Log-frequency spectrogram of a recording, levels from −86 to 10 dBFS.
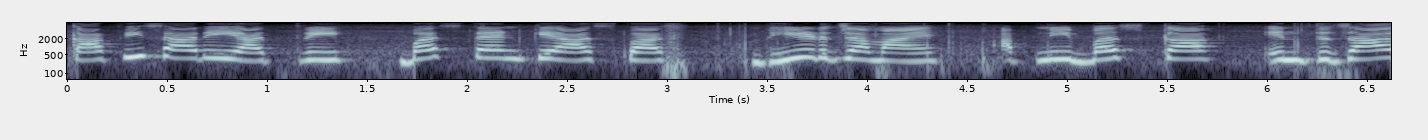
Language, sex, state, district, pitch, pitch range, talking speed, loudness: Hindi, female, Madhya Pradesh, Katni, 325 Hz, 305-360 Hz, 120 wpm, -13 LUFS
